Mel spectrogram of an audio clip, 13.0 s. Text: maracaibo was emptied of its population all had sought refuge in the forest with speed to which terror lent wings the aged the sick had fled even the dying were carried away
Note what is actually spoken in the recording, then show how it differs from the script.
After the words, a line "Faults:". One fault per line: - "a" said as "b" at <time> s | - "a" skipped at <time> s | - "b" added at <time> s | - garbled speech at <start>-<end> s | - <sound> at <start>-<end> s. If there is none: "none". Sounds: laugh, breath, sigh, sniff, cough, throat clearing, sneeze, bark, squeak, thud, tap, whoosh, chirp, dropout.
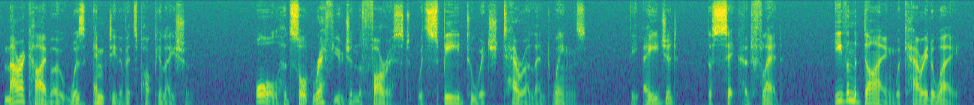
maracaibo was emptied of its population all had sought refuge in the forest with speed to which terror lent wings the aged the sick had fled even the dying were carried away
Faults:
none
